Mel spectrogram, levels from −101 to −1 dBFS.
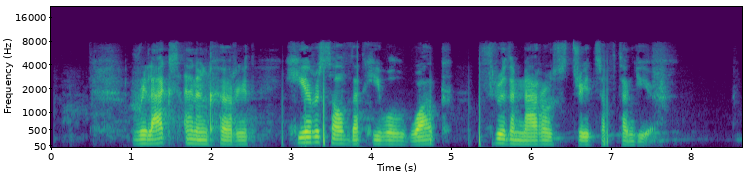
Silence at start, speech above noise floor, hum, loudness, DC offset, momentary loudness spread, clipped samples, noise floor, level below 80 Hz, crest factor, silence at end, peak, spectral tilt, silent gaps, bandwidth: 0.6 s; 52 dB; none; -22 LUFS; under 0.1%; 20 LU; under 0.1%; -74 dBFS; -64 dBFS; 20 dB; 0.95 s; -4 dBFS; -6 dB/octave; none; 8 kHz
